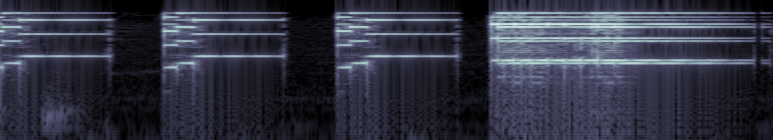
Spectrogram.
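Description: A Sonic Mania sound effect from its sound test mode, of the player getting hit and losing all the rings: three bright, bell-like electronic chimes with high ringing overtones, then a denser, louder shimmering burst of jangling tones. No voices.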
